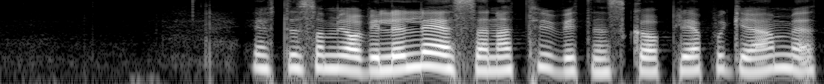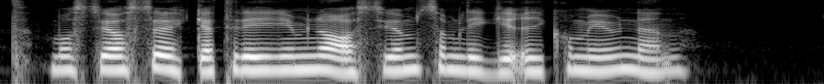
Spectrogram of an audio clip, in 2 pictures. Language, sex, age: Swedish, female, 40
